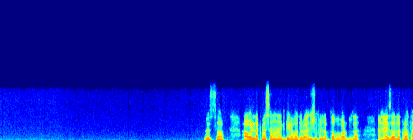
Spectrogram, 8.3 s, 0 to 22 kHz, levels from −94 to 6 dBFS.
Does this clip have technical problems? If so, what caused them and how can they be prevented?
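Yes. Opus voice compression affects the whole speech clip. Nothing is heard above about 8.4 kHz, so the band is cut to wideband. The SILK predictive coder quantises the excitation coarsely, so speech sounds muffled, hoarse and slightly robotic. This fits a bitrate near 12 kbps. Encoding at a higher bitrate would prevent it.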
